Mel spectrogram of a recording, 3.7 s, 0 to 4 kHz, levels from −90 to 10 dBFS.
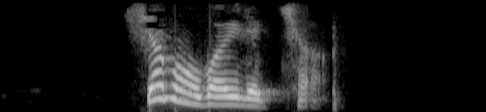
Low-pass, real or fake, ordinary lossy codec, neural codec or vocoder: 3.6 kHz; real; MP3, 32 kbps; none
